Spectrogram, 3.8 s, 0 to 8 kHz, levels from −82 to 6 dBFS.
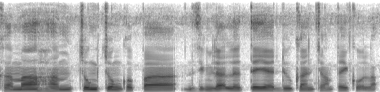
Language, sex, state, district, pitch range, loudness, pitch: Wancho, male, Arunachal Pradesh, Longding, 110-125 Hz, -18 LUFS, 115 Hz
